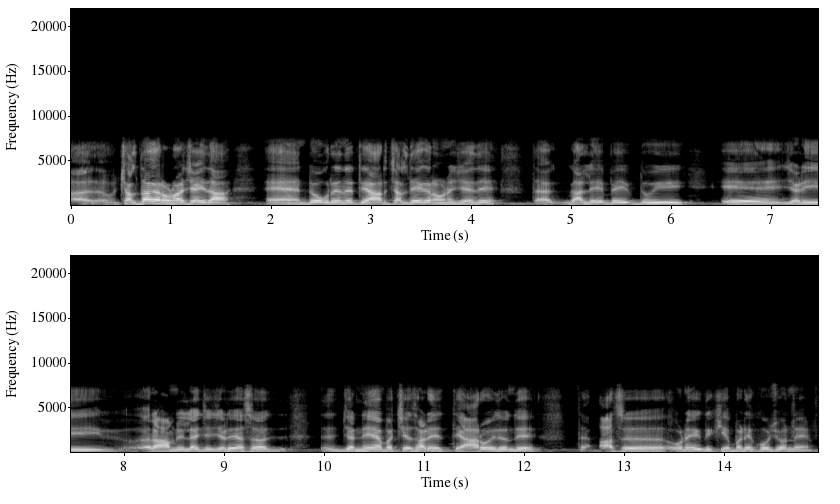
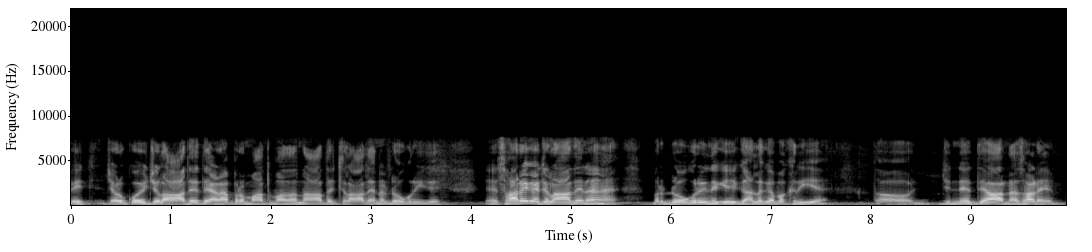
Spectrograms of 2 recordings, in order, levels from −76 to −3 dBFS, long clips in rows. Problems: none marked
